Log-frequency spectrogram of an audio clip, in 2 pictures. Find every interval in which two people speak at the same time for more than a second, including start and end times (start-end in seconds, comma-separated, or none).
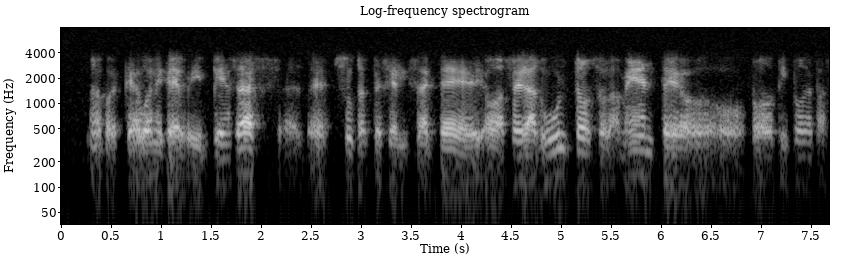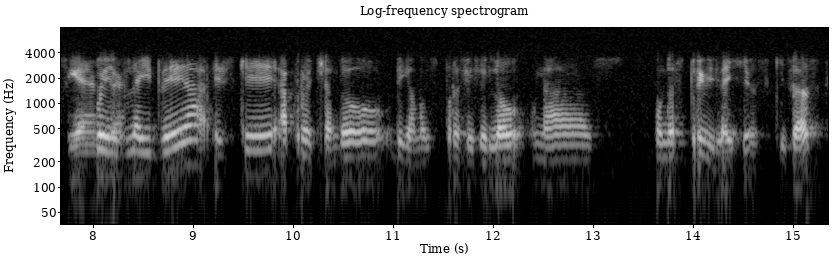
none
